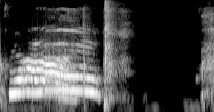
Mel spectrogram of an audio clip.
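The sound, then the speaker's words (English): A person imitates a peacock call with one loud, drawn-out nasal wail lasting about a second, then a short breathy burst, a pause of silence, and faint noise at the end. “I guess that's just because I associate that noise with peacocks.”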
